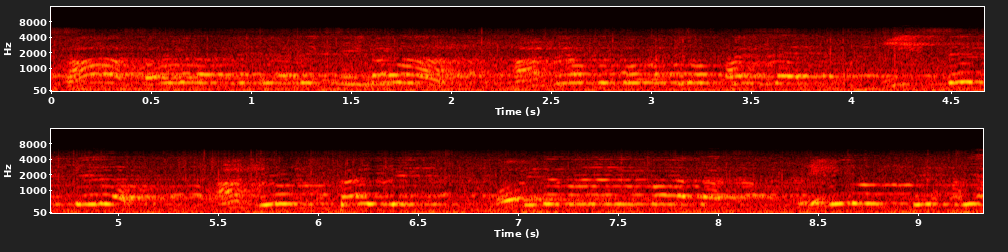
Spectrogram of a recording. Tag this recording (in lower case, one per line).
speech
